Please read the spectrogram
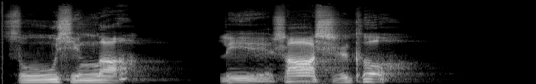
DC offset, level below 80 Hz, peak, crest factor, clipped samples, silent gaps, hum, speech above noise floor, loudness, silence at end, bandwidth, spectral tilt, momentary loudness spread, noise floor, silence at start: under 0.1%; -58 dBFS; -2 dBFS; 18 dB; under 0.1%; none; none; over 73 dB; -17 LUFS; 1.3 s; 19 kHz; -3.5 dB/octave; 12 LU; under -90 dBFS; 0.05 s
